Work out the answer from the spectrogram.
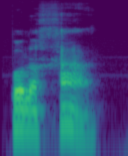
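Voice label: "boile chatha", Scottish Gaelic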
